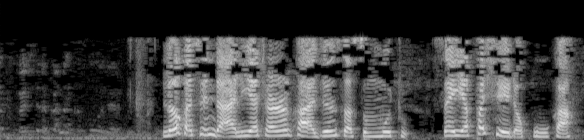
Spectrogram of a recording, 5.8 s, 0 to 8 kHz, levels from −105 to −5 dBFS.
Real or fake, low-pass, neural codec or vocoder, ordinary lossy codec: real; 7.2 kHz; none; MP3, 24 kbps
